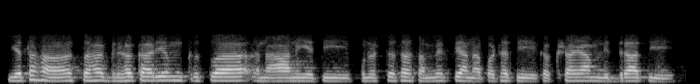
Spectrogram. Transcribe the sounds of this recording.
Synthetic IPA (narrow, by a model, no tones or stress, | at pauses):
jɐt̪ɐɦɐ̆sɐɦɐ̆ɡɾuɦɐkaːɾjɐmkɾut̪ʋanɐɦaːnɐjɐt̪ipunɐʂt̪ɐsɐɦɐsɐmjɐk̚t̪jaːnɐpɐʈʰɐt̪ikɐkʂaːjaːmnid̪ɾaːt̪i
